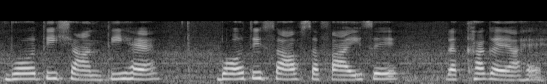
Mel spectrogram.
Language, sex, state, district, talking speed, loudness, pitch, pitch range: Hindi, female, Haryana, Jhajjar, 130 wpm, -15 LUFS, 250 Hz, 230-255 Hz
